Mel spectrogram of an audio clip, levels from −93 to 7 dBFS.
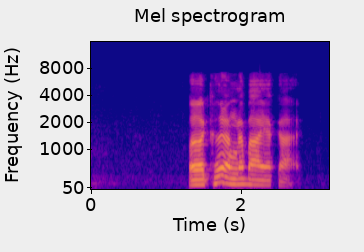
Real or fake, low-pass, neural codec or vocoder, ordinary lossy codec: real; 7.2 kHz; none; AAC, 64 kbps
